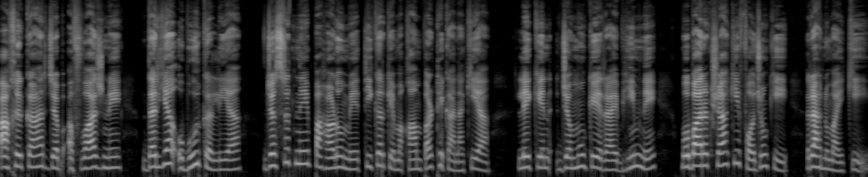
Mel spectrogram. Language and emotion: Urdu, neutral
